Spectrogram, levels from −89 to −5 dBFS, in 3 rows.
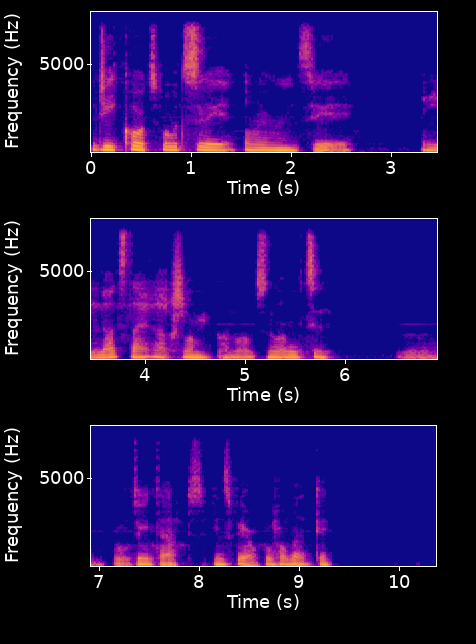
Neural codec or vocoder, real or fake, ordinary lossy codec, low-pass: codec, 16 kHz, 0.5 kbps, FunCodec, trained on LibriTTS, 25 frames a second; fake; none; 7.2 kHz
